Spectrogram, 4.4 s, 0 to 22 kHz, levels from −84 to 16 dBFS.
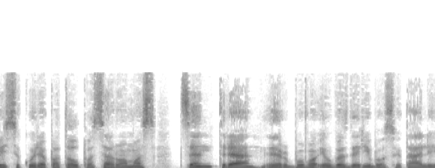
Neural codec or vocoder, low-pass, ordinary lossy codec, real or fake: autoencoder, 48 kHz, 32 numbers a frame, DAC-VAE, trained on Japanese speech; 19.8 kHz; AAC, 32 kbps; fake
